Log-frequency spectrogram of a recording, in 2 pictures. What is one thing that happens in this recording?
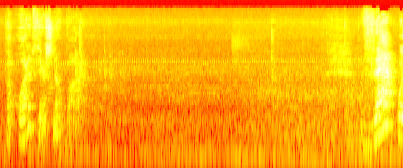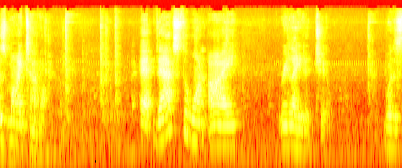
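An elderly woman talks calmly close by, with pauses.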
